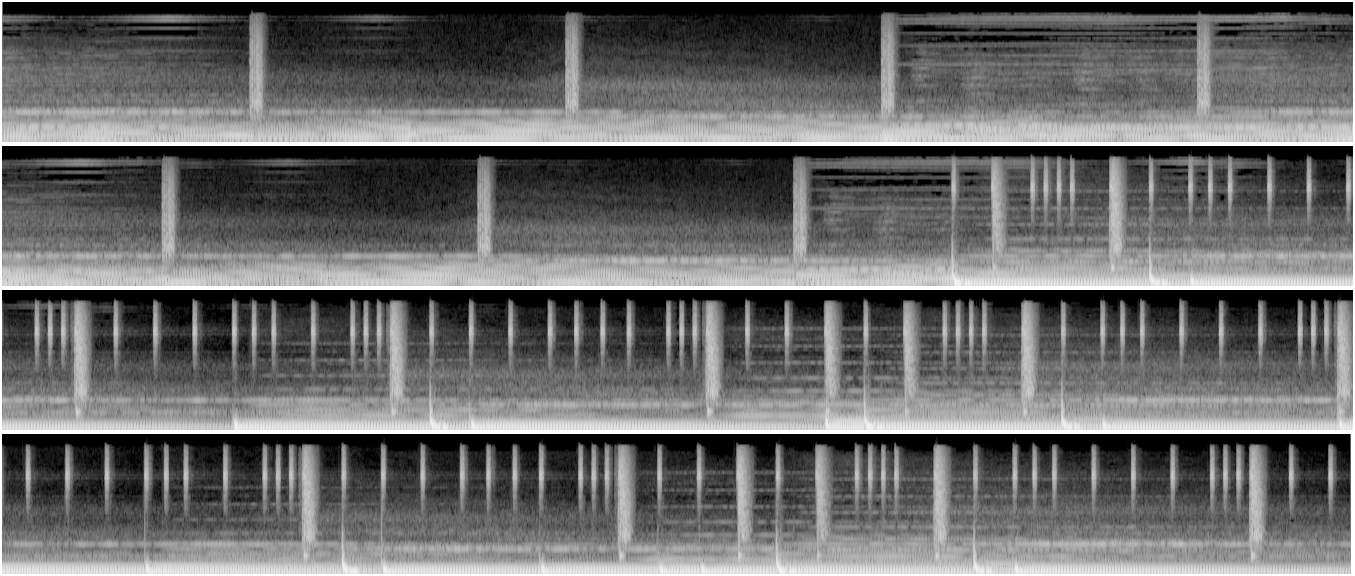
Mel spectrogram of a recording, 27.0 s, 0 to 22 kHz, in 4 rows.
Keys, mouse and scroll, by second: 0.3 shift+middle click, 1.0-1.5 scroll down 1, 1.5 shift+middle click, 2.3 n, 2.7-3.0 scroll up 1, 3.0 shift+middle click, 3.3-6.1 scroll up 2, 6.1 e, 9.4 g, 11.6 e, 14.7 scroll up 1, 15.0-17.5 shift+middle drag, 17.5 e, 21.6 e, 26.0-26.4 scroll down 1, 26.4-27.0 shift+middle drag.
